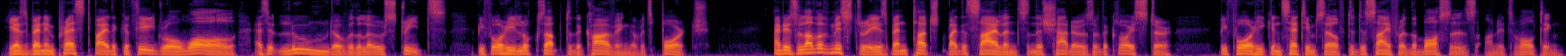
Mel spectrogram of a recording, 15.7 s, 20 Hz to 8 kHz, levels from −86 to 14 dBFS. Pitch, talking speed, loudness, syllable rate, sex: 100 Hz, 205 wpm, -19 LUFS, 5.5 syllables/s, male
